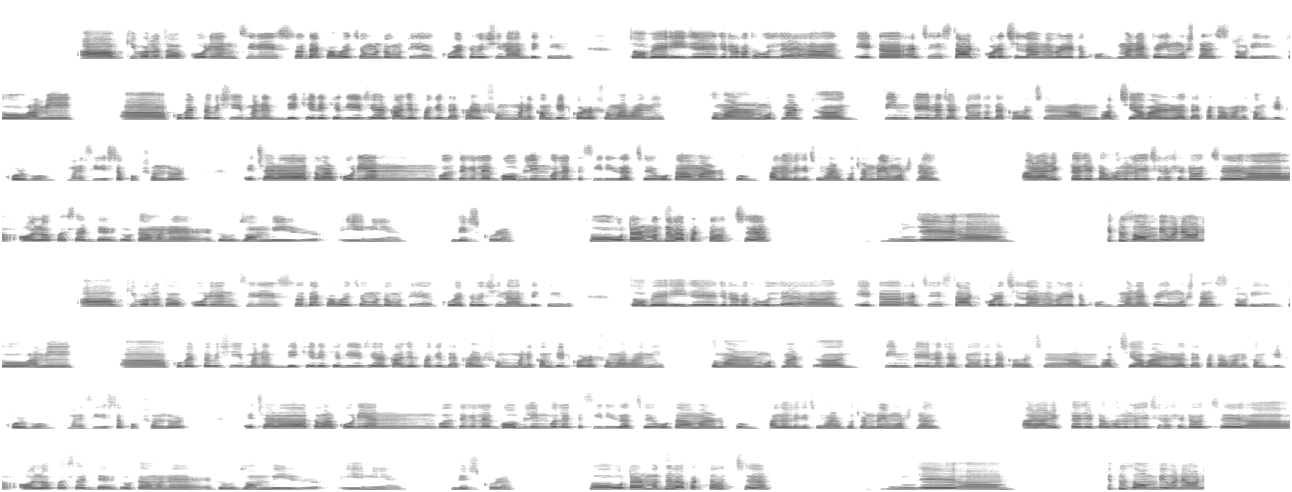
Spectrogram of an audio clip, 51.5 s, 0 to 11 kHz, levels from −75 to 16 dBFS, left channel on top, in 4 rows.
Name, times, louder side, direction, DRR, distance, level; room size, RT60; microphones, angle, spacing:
voice 1, 0.8-13.6 14.1-19.5 20.0-21.4 21.7-27.6 28.2-35.1 36.0-42.7 43.1-43.8 44.5-46.3 47.4-48.8 49.7-50.7, left 3 dB, 55° left, 4.0 m, -28 dB
open air
head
